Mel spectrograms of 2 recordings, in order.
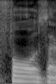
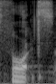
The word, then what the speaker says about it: forza: can actually distinguish teammates like When there's a Z or a Z in an Italian word, it's usually got more of a T sound to it somewhere, isn't it? Do it on full charges. Like you pronounce there's a bit of a sound to it. It's like Forza. It's not Forza. It's Forza.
